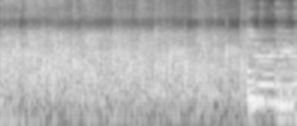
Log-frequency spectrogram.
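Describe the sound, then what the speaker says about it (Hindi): A seminar audience at Vijayam Lawn claps for Manjeet Sir and the Emerald upline partners, a dense, even roar of applause that fills the space before a brief tonal sound rises at the end. "तालियां बजनी चाहिए मंजीत सर के लिए"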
